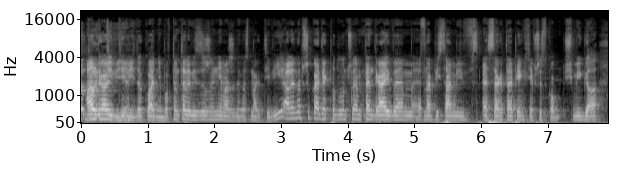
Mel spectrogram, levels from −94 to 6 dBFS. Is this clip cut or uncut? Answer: cut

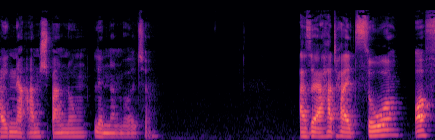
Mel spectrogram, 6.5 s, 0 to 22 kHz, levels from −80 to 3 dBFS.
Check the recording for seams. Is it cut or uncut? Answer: uncut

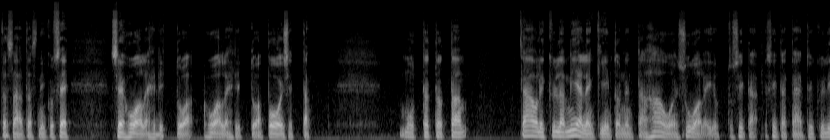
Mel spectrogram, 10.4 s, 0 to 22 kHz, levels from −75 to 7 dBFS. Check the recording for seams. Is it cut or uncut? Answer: uncut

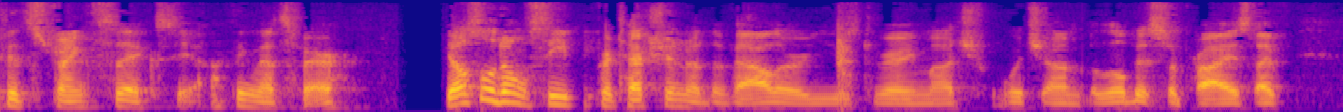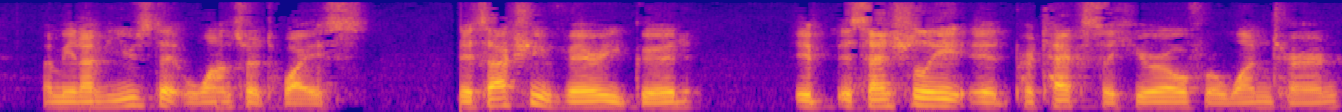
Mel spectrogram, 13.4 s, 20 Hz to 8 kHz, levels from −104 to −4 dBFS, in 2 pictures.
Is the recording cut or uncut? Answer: uncut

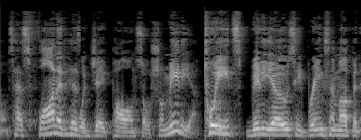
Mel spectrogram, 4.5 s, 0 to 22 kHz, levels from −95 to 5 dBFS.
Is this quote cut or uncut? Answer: cut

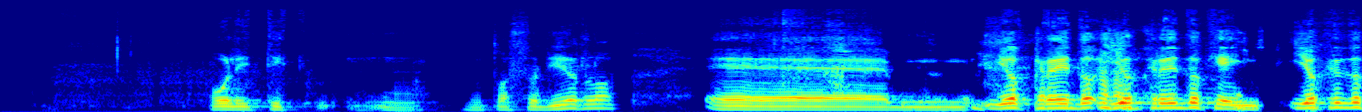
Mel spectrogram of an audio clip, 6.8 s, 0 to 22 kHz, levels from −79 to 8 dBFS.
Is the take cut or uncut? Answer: uncut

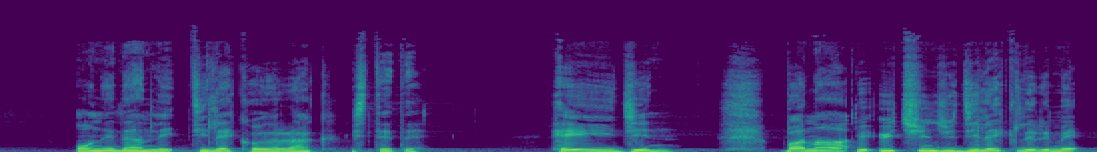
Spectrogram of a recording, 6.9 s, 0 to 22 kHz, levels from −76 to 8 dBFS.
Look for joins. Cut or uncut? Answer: cut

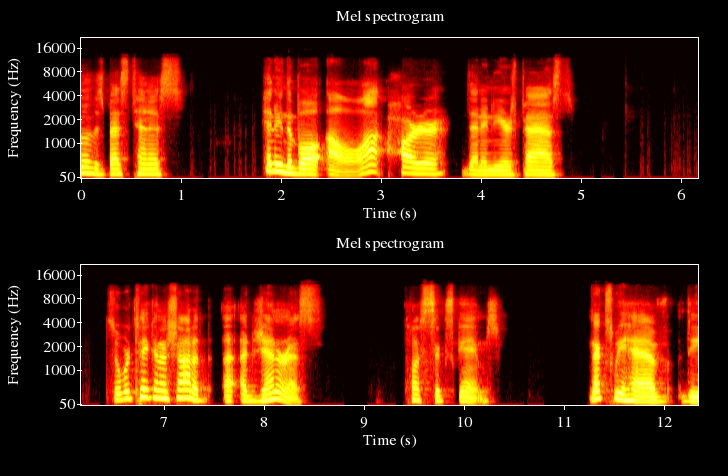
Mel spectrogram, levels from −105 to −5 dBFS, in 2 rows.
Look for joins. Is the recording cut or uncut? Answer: uncut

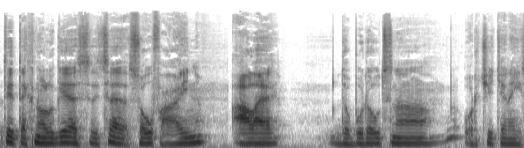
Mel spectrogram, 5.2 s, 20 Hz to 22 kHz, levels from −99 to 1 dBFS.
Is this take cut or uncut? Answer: uncut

